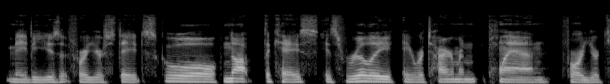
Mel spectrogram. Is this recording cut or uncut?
cut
